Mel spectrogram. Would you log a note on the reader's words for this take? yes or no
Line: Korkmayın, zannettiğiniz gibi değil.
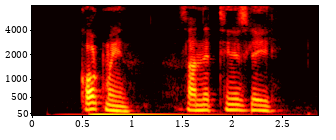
yes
